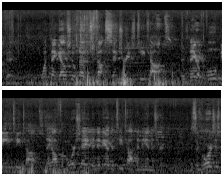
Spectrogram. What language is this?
English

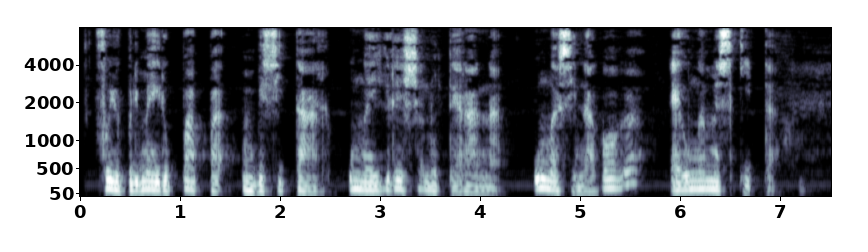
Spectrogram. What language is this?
Galician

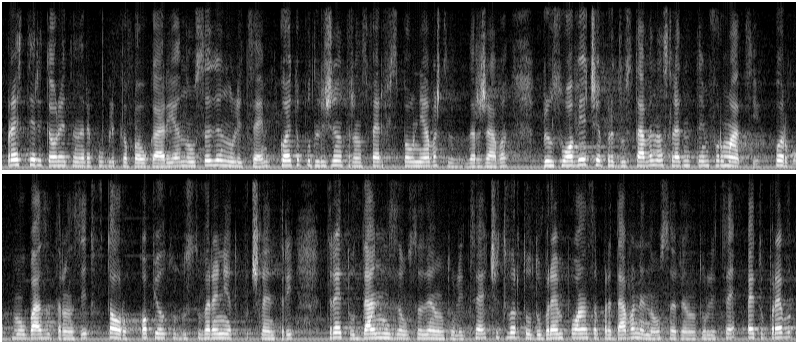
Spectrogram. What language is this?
Bulgarian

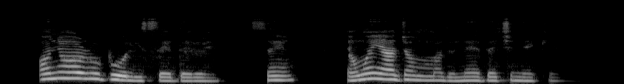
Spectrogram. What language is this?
Igbo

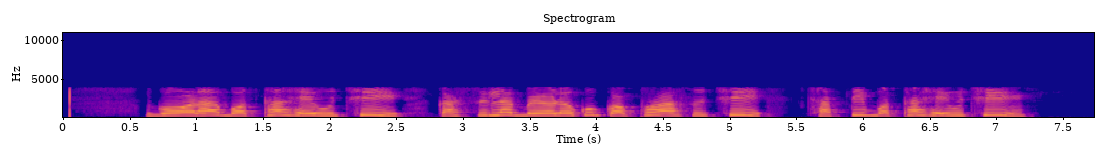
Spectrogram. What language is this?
Odia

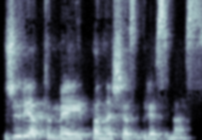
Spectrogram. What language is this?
Lithuanian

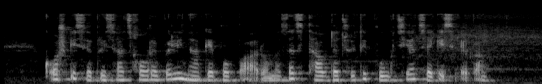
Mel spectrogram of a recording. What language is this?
Georgian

